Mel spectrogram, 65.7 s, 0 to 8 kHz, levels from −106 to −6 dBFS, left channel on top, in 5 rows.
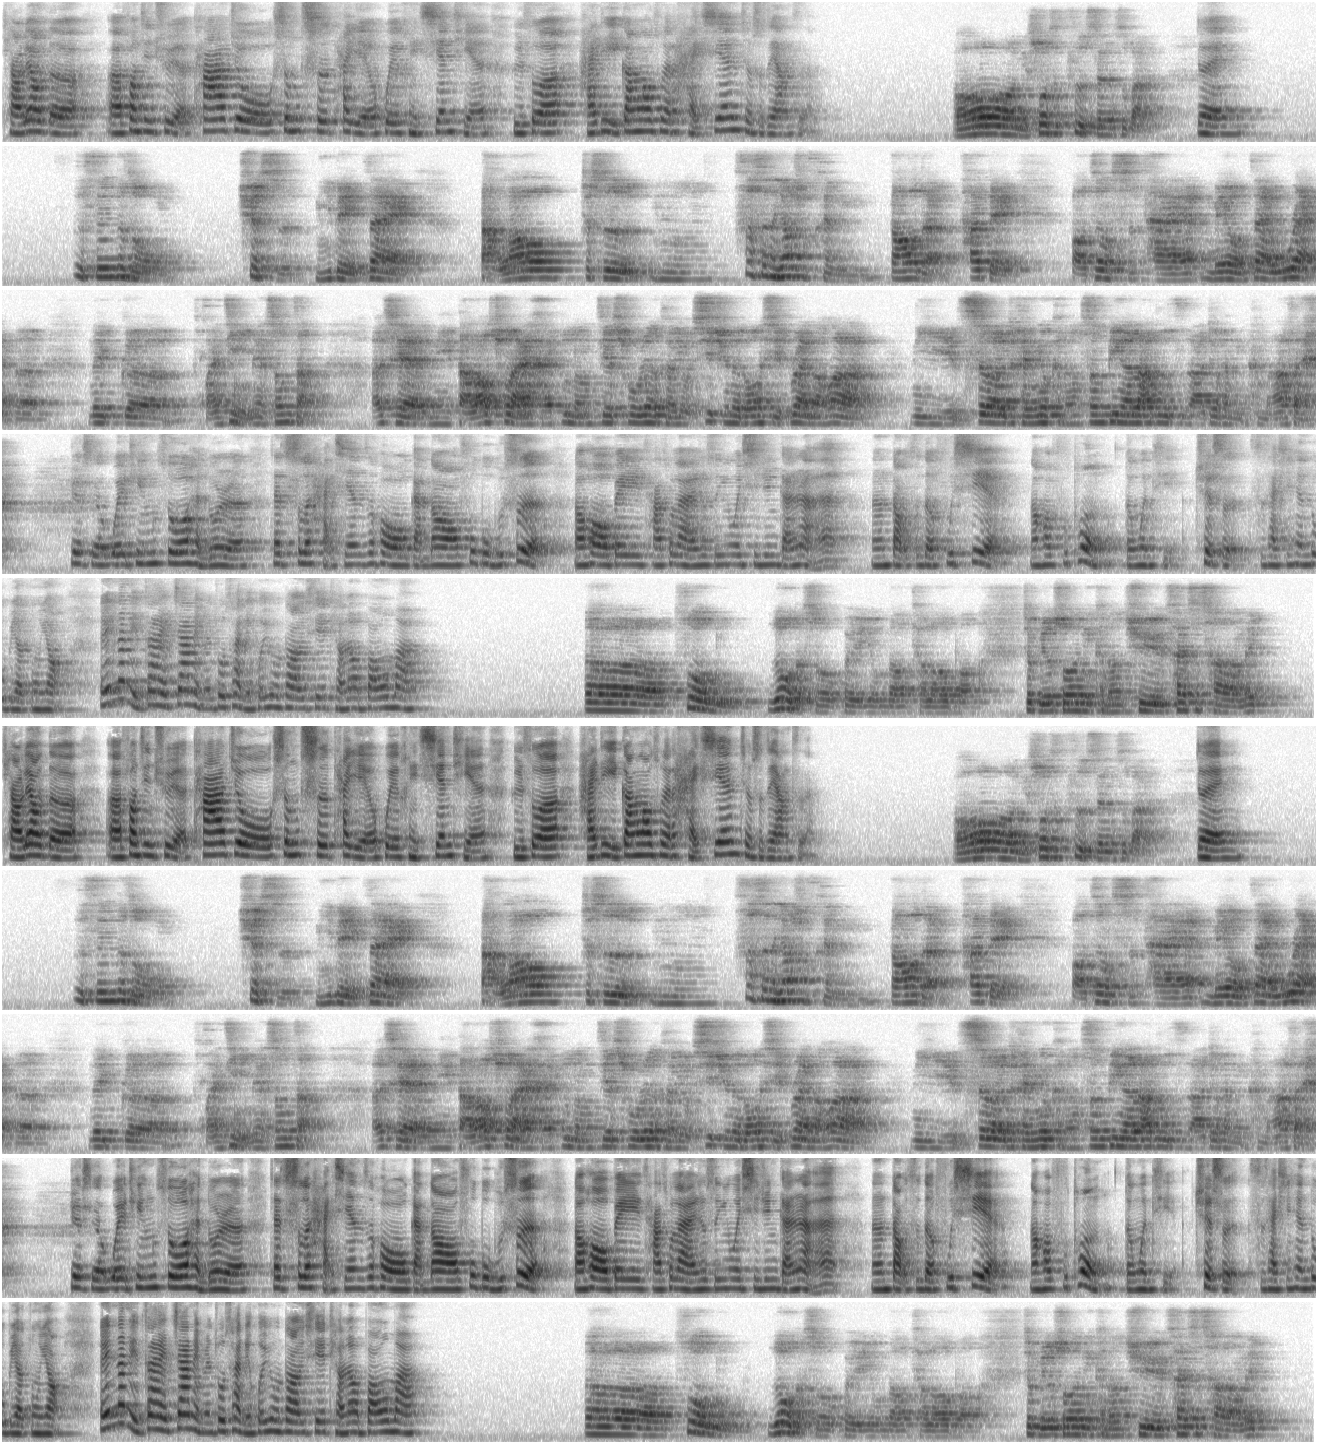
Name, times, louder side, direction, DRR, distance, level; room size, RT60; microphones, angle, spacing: voice 1, 0.0-8.1 12.0-12.4 40.1-47.8 48.1-56.7, right 7 dB, 85° right, 0.5 m, -30 dB
voice 2, 9.5-11.5 13.9-14.8 15.5-17.5 17.9-23.5 23.8-29.4 29.7-34.9 35.4-40.1 58.4-65.1, left 1 dB, 15° left, 0.9 m, -36 dB
11.5 x 6.9 x 3.9 m
head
